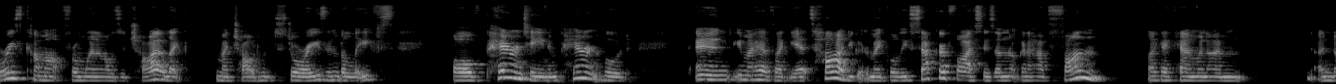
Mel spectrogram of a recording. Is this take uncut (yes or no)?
yes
